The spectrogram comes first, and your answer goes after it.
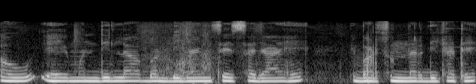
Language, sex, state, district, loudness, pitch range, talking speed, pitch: Chhattisgarhi, male, Chhattisgarh, Rajnandgaon, -15 LUFS, 150-160 Hz, 175 wpm, 155 Hz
